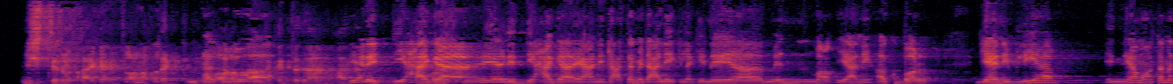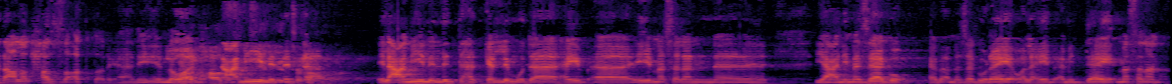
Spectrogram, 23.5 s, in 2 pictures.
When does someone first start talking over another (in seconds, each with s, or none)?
1.3 s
